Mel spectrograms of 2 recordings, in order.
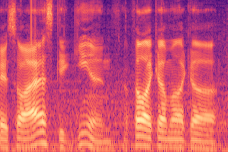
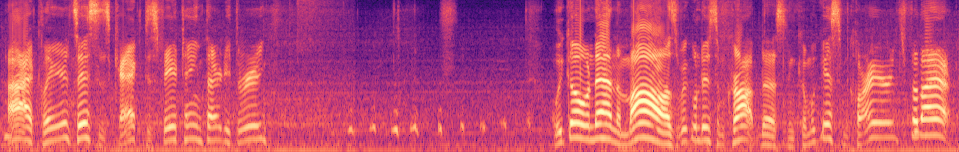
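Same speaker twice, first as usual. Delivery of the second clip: put-on a country boy calling the tower for clearance; 11 semitones higher, 6 dB louder than usual. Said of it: "do that voice to call in your clearance".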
